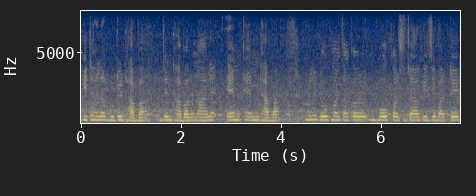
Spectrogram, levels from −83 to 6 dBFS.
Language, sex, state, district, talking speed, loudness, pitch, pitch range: Odia, female, Odisha, Sambalpur, 150 wpm, -16 LUFS, 240 Hz, 225-250 Hz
